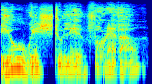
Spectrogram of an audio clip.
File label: Male Arakkoa Play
